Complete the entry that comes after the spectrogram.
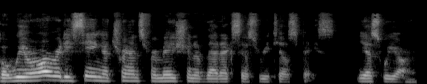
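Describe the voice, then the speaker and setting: Talking at a fairly quick pace, a man with an American accent has a fairly high pitch. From New York City, raised partly in Africa. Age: 60s. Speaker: business consultant, guest speaker. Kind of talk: online Q&A talk. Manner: animated.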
